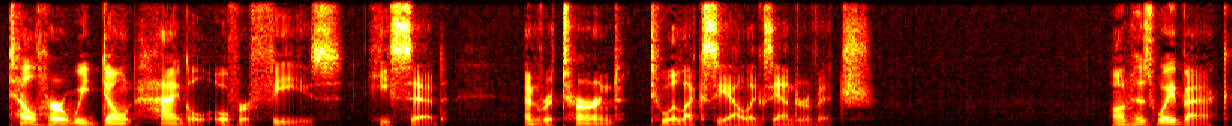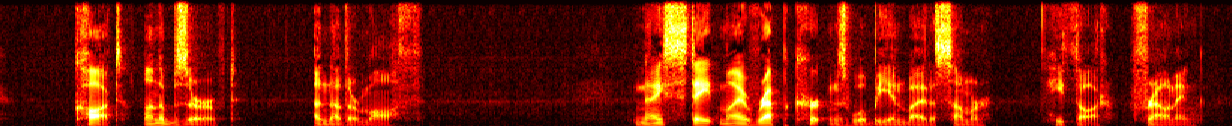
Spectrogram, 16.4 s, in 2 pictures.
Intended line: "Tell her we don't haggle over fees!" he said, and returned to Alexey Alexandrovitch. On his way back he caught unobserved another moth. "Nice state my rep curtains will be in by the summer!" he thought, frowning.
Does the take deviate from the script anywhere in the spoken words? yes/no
yes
